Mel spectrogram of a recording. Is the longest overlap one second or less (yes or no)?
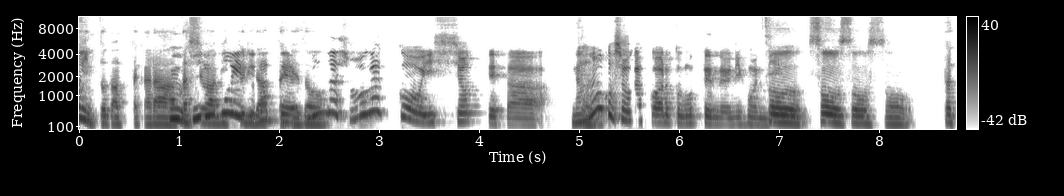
no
